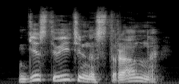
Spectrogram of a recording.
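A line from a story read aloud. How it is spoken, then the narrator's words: Relieved sigh. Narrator (Russian): облегченно вздохнул первый зам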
